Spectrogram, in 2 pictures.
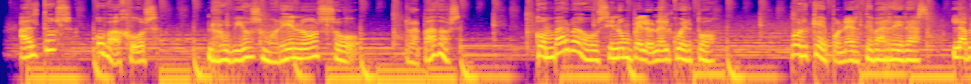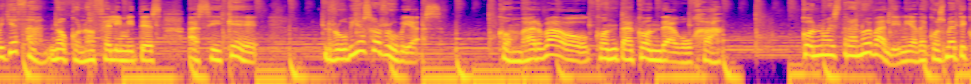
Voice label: female spanish cosmetics comercial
